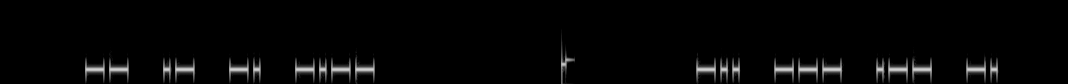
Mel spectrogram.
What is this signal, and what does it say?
Morse code, heard as a keyed tone, about 20 wpm, spaced as for 14 wpm, 700 Hz. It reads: MANY DOWN
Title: 2x Character Spacing - Top 100 Words - 20wpm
